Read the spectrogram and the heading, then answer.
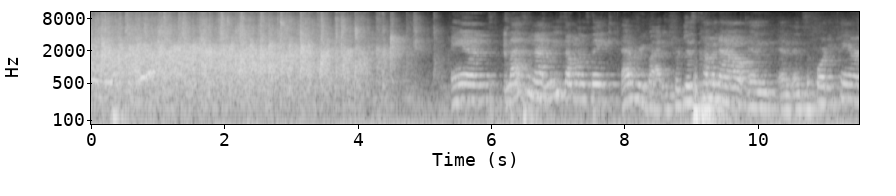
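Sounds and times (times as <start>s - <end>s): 
audience applause: 0.0s - 5.0s
speech: 5.5s - 11.5s.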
